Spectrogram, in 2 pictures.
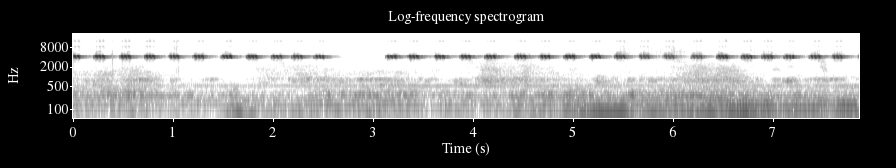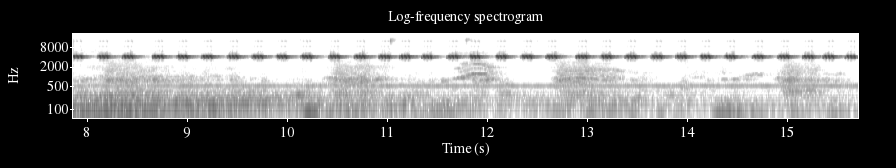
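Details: Rhythmic high-pitched cricket chirps, used to repel rats, about four pulses per second over sixteen seconds with a short gap early on; faint murmuring and low rumble in the background.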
